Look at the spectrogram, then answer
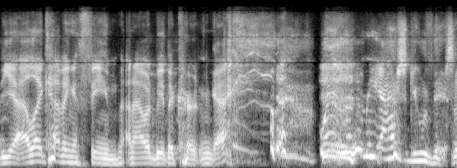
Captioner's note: laughs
